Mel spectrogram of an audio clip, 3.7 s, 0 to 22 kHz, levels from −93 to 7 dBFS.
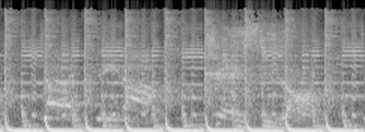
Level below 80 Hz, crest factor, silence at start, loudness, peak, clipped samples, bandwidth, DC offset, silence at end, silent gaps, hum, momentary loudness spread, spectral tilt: -8 dBFS; 6 dB; 0 s; -8 LUFS; 0 dBFS; 0.6%; 17 kHz; under 0.1%; 0 s; none; none; 1 LU; -3.5 dB/octave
